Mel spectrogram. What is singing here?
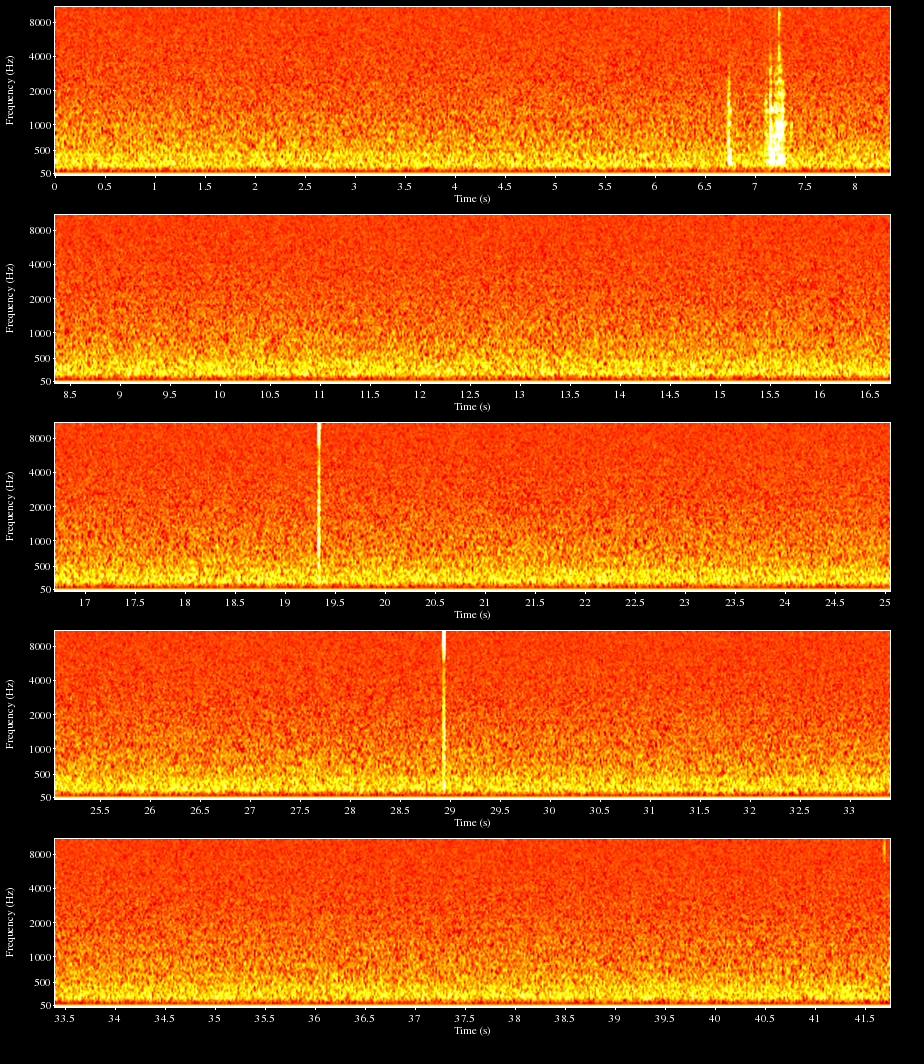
Poecilimon ornatus, an orthopteran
